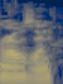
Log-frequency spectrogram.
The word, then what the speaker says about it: Rosen: that's it there's martin rosen it's actually pronounced rosin thank you ah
